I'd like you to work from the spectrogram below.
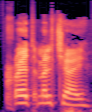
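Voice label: "qieiti" ergative plural, Archi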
